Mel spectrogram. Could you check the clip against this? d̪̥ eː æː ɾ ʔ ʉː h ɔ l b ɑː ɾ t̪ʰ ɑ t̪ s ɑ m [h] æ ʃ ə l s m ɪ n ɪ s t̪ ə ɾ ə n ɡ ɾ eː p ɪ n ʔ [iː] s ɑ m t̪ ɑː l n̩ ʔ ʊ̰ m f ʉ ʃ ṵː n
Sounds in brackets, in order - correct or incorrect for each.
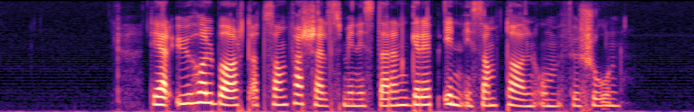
incorrect, correct

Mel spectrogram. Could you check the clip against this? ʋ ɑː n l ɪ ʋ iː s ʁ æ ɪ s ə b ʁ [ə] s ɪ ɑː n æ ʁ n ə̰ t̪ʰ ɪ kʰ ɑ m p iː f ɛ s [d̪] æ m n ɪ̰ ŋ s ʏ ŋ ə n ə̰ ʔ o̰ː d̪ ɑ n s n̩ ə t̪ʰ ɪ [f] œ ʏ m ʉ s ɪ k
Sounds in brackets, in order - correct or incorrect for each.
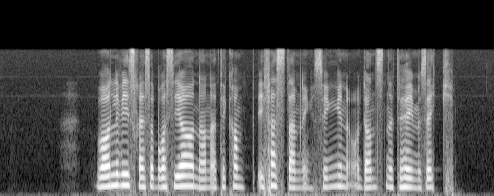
incorrect, incorrect, incorrect

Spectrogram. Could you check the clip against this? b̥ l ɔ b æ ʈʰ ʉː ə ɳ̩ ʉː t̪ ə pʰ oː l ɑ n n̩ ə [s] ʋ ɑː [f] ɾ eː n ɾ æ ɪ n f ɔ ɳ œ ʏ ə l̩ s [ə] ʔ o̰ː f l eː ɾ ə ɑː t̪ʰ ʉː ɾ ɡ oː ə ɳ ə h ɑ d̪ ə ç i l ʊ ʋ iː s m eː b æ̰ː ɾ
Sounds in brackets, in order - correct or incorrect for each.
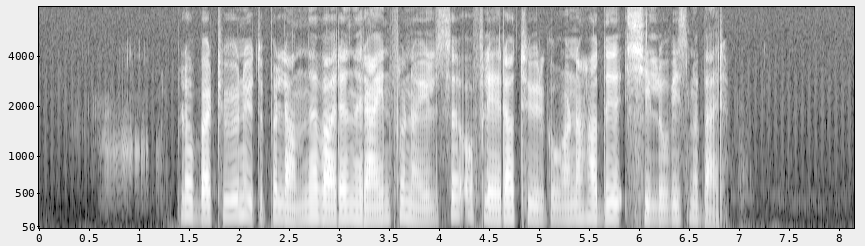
incorrect, incorrect, correct

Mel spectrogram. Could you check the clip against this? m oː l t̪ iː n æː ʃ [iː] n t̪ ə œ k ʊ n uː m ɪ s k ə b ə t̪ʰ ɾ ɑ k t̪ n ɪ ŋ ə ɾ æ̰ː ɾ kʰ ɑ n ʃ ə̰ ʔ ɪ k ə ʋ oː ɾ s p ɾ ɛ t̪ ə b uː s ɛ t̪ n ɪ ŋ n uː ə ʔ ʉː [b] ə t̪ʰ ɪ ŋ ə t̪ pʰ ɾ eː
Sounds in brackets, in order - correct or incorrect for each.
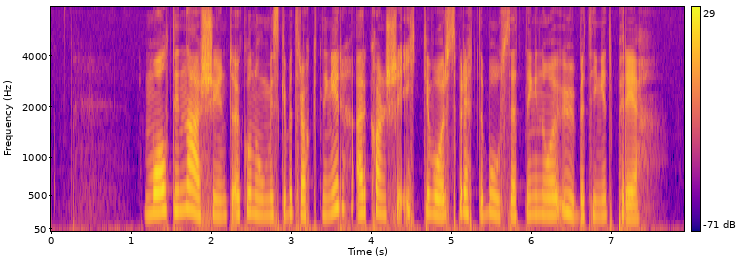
incorrect, correct

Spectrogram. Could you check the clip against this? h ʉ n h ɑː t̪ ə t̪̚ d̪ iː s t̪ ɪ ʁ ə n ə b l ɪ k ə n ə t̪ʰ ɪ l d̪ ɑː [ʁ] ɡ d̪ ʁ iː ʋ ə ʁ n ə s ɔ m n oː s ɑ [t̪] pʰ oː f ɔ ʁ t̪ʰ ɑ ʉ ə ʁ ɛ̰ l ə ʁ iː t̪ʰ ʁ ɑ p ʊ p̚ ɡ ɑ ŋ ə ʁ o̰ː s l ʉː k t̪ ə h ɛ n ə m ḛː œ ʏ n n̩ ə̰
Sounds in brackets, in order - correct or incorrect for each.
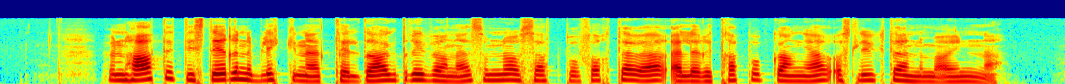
incorrect, correct

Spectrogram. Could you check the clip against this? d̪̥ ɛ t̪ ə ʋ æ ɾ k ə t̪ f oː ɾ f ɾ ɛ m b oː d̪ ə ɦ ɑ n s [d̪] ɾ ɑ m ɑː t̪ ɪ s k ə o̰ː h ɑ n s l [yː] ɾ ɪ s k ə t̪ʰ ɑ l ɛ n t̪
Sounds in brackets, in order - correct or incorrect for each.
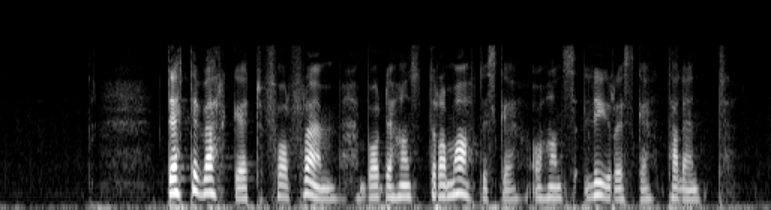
correct, correct

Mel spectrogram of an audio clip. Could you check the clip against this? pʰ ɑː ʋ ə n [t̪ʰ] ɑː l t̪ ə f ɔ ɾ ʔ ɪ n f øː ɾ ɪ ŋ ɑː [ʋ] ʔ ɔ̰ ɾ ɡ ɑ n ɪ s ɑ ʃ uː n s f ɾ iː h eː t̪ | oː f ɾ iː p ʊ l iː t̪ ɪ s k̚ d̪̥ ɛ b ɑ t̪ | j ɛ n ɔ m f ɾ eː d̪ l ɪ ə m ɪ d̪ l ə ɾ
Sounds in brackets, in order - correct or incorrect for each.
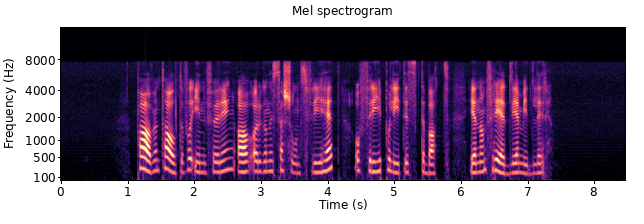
correct, correct

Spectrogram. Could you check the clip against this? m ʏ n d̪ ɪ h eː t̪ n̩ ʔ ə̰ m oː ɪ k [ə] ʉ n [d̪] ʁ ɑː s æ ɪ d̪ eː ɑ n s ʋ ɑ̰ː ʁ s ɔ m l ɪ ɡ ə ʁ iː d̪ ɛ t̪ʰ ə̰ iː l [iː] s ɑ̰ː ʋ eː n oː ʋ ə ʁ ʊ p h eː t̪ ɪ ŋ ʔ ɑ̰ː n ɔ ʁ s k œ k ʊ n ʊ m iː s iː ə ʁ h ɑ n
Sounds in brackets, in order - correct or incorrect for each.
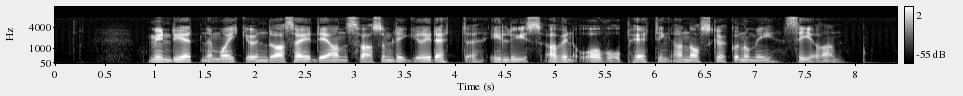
correct, correct, incorrect

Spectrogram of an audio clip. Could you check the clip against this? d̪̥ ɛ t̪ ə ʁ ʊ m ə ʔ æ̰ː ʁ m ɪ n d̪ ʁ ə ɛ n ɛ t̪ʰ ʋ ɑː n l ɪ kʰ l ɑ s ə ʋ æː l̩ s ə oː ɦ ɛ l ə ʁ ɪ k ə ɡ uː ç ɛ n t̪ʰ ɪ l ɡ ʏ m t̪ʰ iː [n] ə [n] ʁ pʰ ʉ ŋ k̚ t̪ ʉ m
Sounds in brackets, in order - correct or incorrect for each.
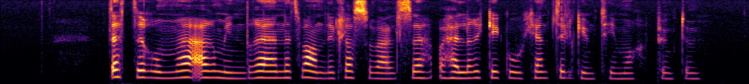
incorrect, incorrect

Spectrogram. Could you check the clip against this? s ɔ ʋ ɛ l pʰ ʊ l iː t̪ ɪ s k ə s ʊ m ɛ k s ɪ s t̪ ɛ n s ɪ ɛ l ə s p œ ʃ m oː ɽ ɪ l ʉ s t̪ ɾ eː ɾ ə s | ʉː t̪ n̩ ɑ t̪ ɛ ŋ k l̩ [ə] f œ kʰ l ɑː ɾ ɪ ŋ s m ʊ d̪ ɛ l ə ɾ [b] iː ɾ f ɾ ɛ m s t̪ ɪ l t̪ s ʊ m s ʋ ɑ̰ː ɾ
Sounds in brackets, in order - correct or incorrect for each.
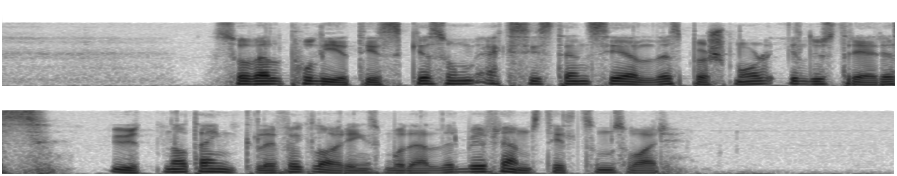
correct, correct

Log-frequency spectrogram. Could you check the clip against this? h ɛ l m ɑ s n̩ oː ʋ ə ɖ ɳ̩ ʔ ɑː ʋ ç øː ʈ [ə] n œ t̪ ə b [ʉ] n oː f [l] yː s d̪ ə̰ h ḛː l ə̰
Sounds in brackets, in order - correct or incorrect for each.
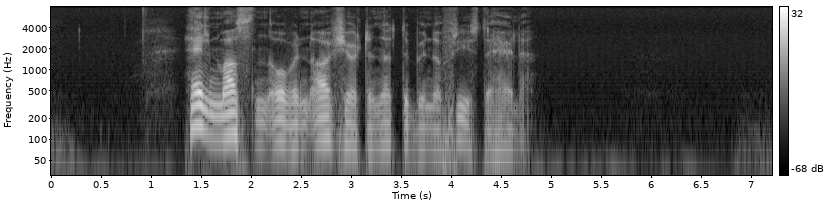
correct, correct, incorrect

